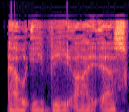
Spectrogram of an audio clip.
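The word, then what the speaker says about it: Levis: named mattha noe levy l-e-v-i-s which was pronounced levi cambis c a m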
